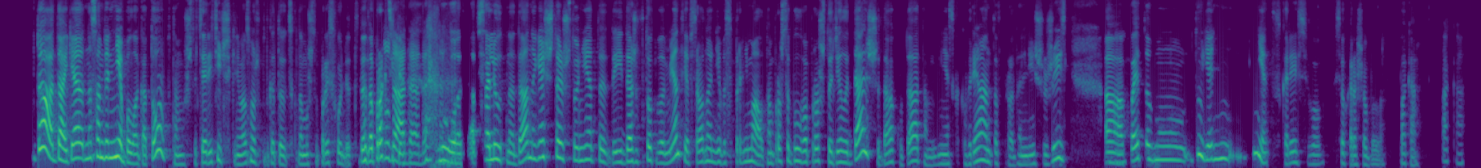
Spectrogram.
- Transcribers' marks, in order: laughing while speaking: "да, на практике"; chuckle
- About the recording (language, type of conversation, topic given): Russian, podcast, Как ты отличаешь риск от безрассудства?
